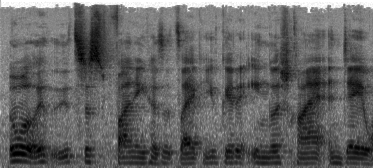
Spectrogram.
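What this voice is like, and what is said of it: Usual voice. Nothing is said of it.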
